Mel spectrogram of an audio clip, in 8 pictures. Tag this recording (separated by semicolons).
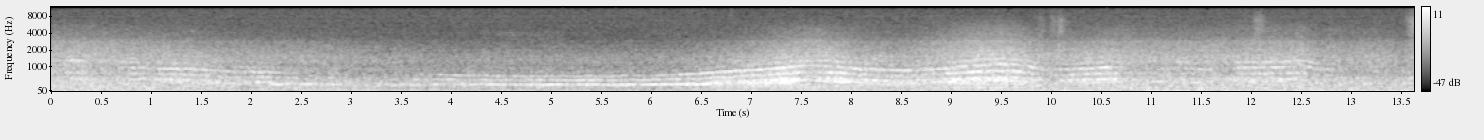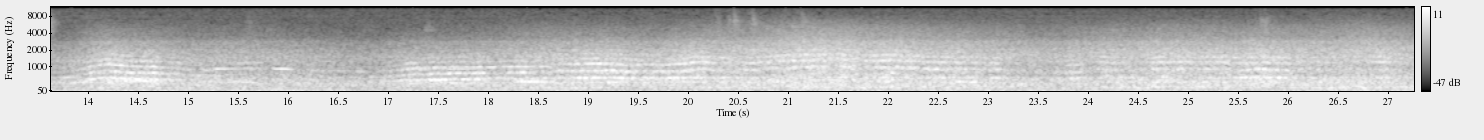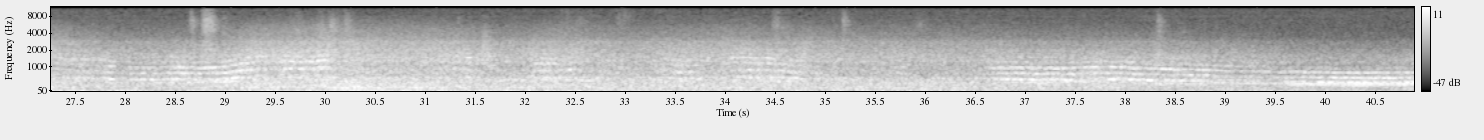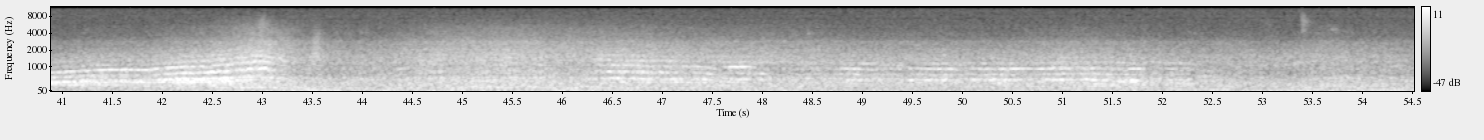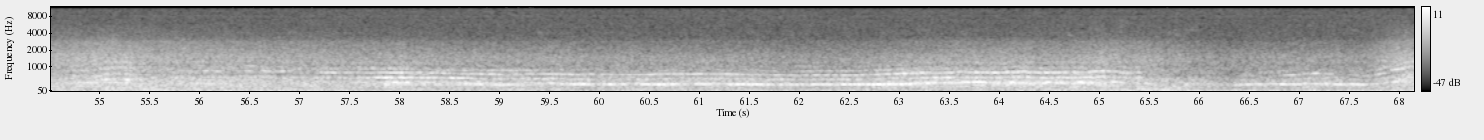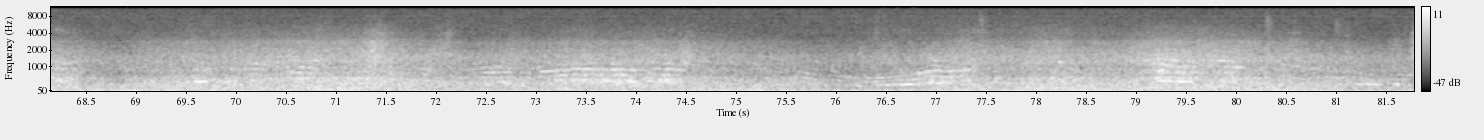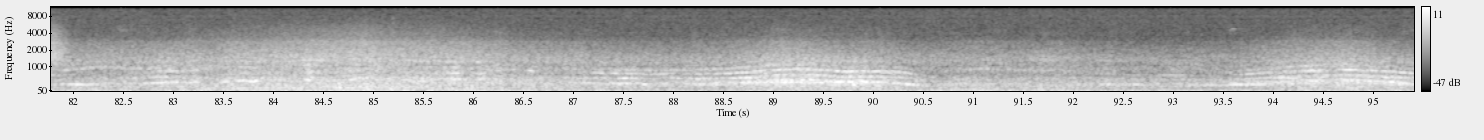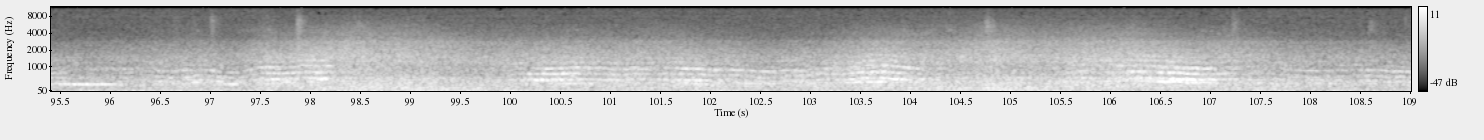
wind; storm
